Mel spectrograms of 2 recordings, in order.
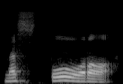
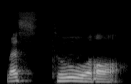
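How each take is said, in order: Both takes have the same delivery.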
